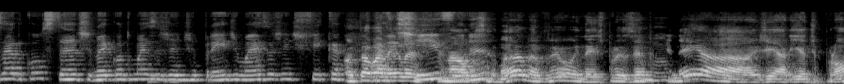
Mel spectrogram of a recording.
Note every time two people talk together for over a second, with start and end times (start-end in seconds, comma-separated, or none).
3.5-5.0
